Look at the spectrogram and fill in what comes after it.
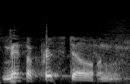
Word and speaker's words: mifepristone: Mifepristone.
